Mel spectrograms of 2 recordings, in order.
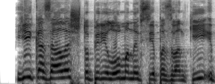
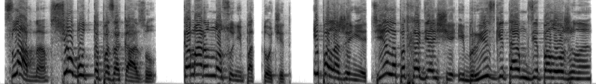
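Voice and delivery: higher, pleased running tally; brisk approval in a raised pitch; satisfied exclamation; 7 semitones higher than usual. A narrator's reading. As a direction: tick off each success with approval. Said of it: "воскликнула Марина таким тоном".

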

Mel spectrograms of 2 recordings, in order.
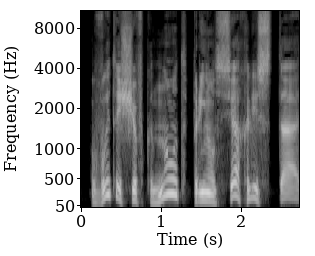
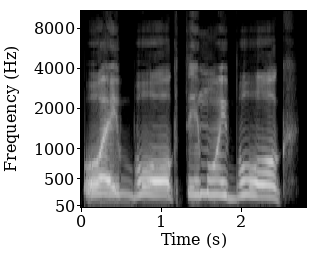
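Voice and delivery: high, slow whimpering moan; whining man; 8 semitones higher, much slower than usual. Acted. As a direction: moan like a coward in pain. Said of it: "снова заныл Карасёв".

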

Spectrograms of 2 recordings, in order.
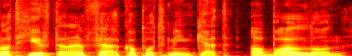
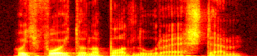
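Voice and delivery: plain reading voice

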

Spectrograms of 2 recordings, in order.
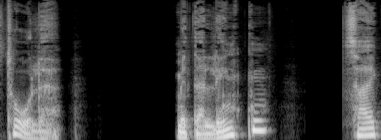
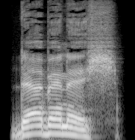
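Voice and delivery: boastful robber; 6 semitones higher than usual. A narrator's reading. Robber proudly names himself.

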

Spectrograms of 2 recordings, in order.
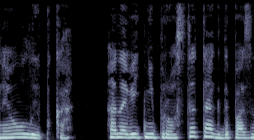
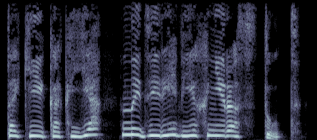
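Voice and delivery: haughty; 8 semitones higher than usual. A narrator's reading. Wife boasting to husband.

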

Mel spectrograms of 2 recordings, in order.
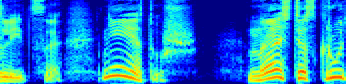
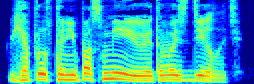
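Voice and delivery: ordinary delivery, nothing marked

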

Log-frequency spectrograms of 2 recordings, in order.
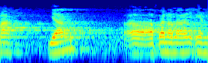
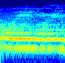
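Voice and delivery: imitated mosquito buzz, drawn out; long droning mosquito noise; mosquito whine; 4 semitones higher than usual.

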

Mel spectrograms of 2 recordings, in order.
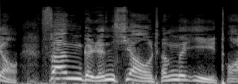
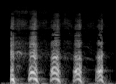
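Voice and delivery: teasing chuckle; 6 semitones higher than usual. Acted. Chu teases Hu about princess.

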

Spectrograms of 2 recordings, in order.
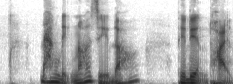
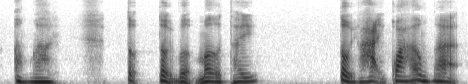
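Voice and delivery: panting fright; 7 semitones higher, faster than usual. A narrator's reading. Wife waking from a nightmare tells her husband, frightened. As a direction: stammer it out, shaken from a bad dream. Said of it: "thở hồng hộc".

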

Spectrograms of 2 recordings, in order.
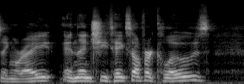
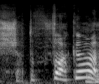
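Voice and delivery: angry retort; 7 semitones higher than usual. Retold or imitated. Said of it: "And he's like".

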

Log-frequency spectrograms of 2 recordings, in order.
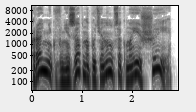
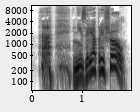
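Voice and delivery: pleased, slow gloating exclaim; triumphant; 6 semitones higher, slower than usual. Acted. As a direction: crow about finding him.

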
